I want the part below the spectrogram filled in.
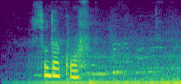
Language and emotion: Russian, sad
